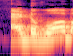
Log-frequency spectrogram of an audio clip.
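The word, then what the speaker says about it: adverb: भी क्या आता है एडवर्ब आता है इसको एडवर्ब नहीं पढ़ेंगे इसको क्या पढ़ेंगे आप एडवर्ब पढ़ेंगे यहां पर भी जो आर होता है वो क्या होता है साइलेंट होता है एडवर्ब पढ़ाएंगे इसके हिंदी क्या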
